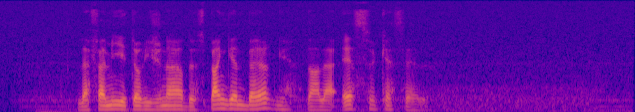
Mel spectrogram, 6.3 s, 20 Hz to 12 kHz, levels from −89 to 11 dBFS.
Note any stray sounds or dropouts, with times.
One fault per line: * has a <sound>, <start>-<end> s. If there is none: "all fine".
all fine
